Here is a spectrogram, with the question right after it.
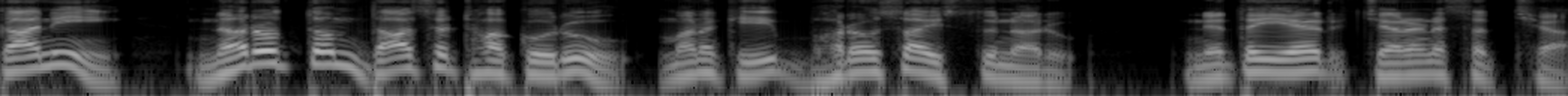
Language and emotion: Telugu, neutral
